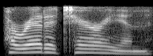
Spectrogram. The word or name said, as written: hereditarian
